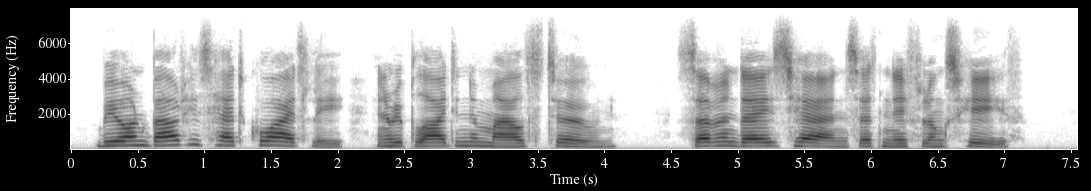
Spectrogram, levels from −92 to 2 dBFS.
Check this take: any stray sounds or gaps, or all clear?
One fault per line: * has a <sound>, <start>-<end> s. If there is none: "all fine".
all fine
